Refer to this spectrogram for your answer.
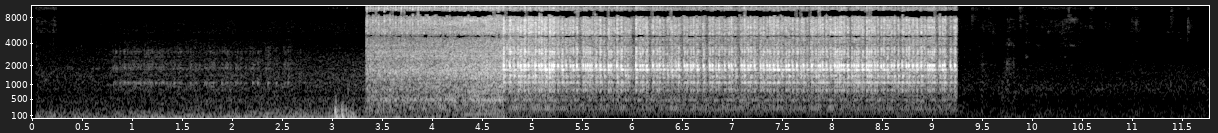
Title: Low RPM rattle noise while on drive. Belt Tensioner replaced for a 2014 Ford Flex.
